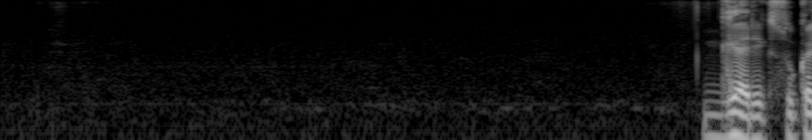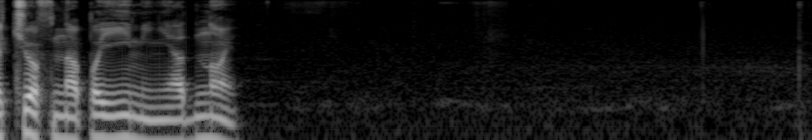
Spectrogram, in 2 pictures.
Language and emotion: Russian, neutral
